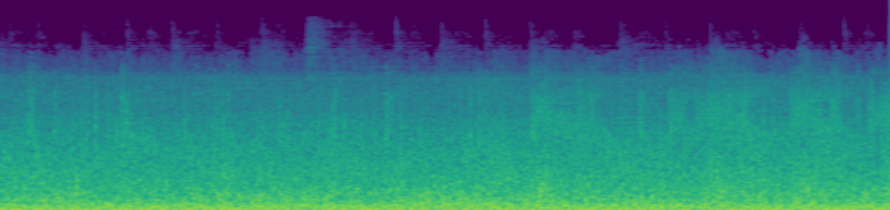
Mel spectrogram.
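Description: A boat engine drones steadily at speed.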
